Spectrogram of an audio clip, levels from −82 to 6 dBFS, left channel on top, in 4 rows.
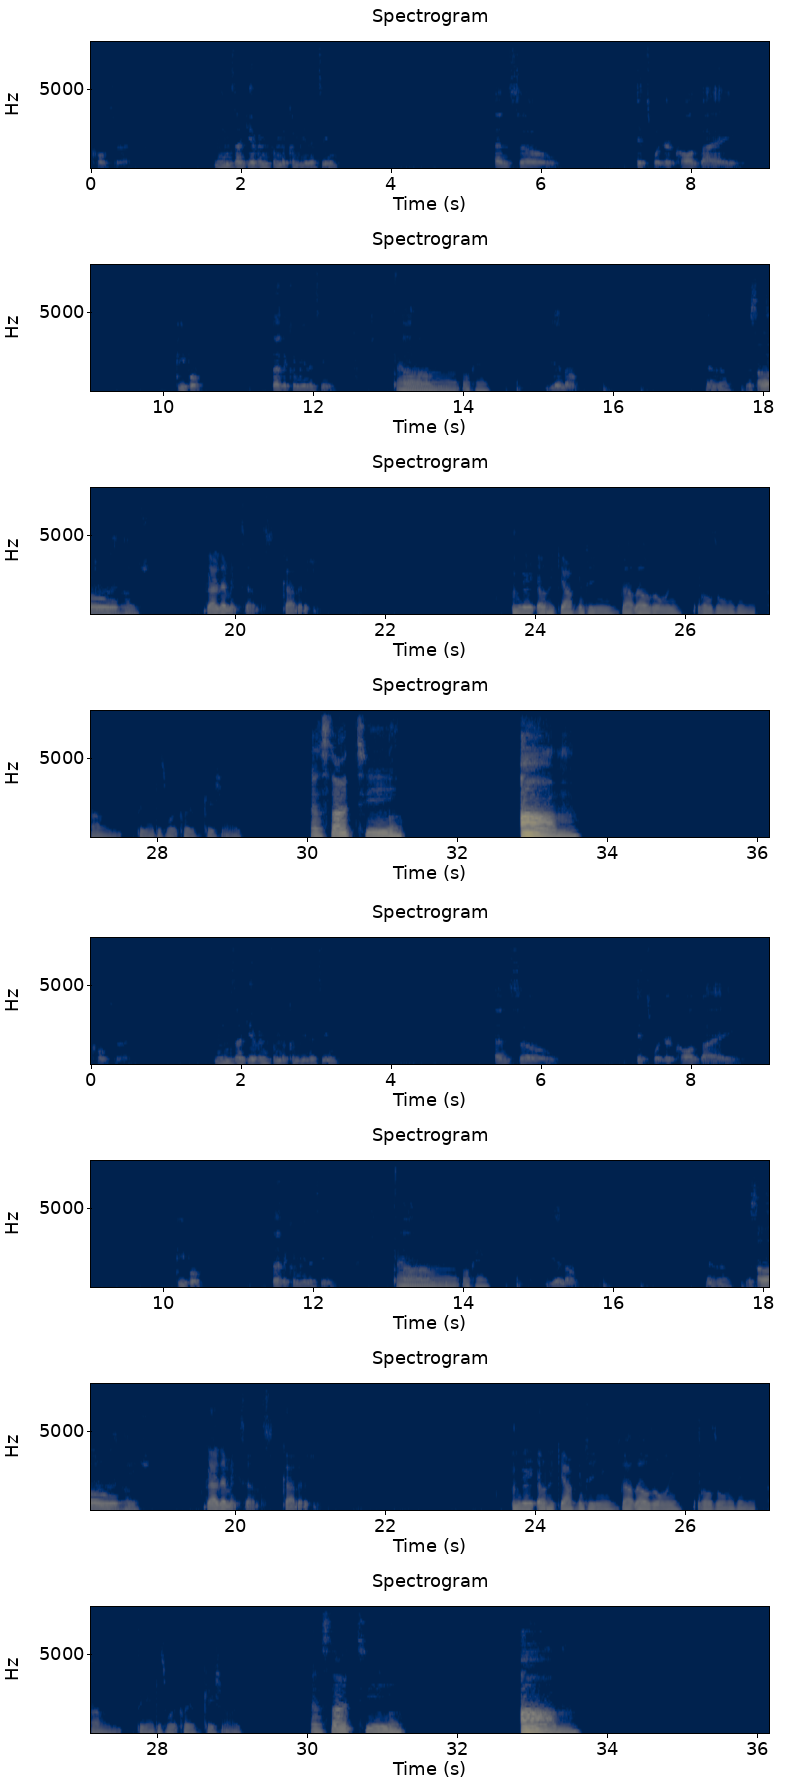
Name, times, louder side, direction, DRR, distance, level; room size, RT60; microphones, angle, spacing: voice 1, 0.0-0.7 1.6-3.3 5.4-6.3 7.3-8.7 10.2-10.5 11.5-12.6 13.2-13.9 15.1-15.5 17.2-18.8, left 2 dB, 20° left, 2.9 m, -57 dB
voice 2, 13.1-14.3 17.9-18.7 19.6-21.0 23.7-29.1, right 1 dB, 15° right, 0.4 m, -50 dB
voice 3, 30.0-31.3 32.8-33.6, left 6 dB, 80° left, 0.5 m, -34 dB
8.8 x 3.9 x 2.7 m
head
